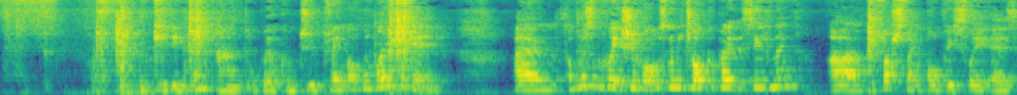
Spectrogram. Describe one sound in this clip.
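A middle-aged woman speaks close to a microphone with animation.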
